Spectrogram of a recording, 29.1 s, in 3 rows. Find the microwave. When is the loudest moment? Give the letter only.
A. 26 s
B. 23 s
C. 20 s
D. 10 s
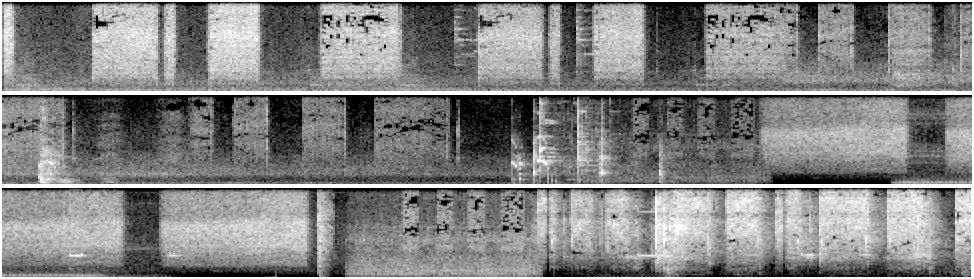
C.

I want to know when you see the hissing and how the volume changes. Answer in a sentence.
You can hear the hissing from 0.0 to 29.0 s, getting quieter then louder.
